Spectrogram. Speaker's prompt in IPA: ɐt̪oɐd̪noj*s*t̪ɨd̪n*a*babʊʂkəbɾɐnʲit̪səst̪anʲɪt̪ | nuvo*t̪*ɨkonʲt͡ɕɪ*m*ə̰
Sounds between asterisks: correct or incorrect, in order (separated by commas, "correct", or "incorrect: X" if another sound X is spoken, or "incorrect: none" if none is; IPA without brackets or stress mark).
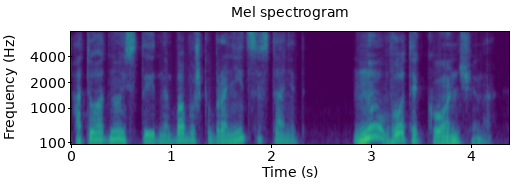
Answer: correct, incorrect: ə, correct, incorrect: n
